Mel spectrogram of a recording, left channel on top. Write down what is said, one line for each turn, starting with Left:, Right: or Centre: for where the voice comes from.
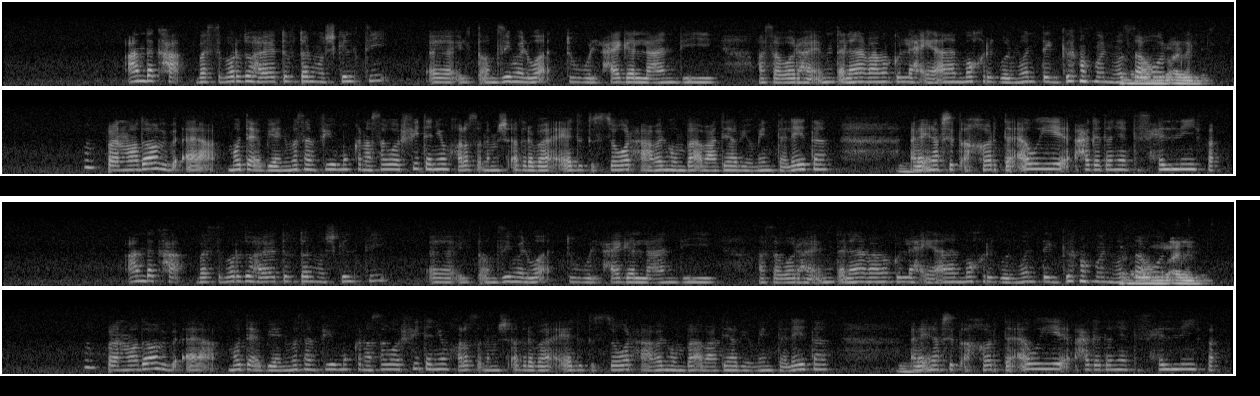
Left: عندك حق بس برضو هتفضل مشكلتي آه، التنظيم الوقت والحاجة اللي عندي هصورها امتى لان انا بعمل كل حاجة يعني انا المخرج والمنتج <laughs> والمصور
Right: أو المقلد
Left: وكل شيء فالموضوع بيبقى متعب يعني مثلا في يوم ممكن اصور فيه تاني يوم خلاص انا مش قادرة بقى اعادة الصور هعملهم بقى بعدها بيومين تلاتة
Right: مم.
Left: الاقي نفسي اتأخرت قوي حاجة تانية تسحلني ف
